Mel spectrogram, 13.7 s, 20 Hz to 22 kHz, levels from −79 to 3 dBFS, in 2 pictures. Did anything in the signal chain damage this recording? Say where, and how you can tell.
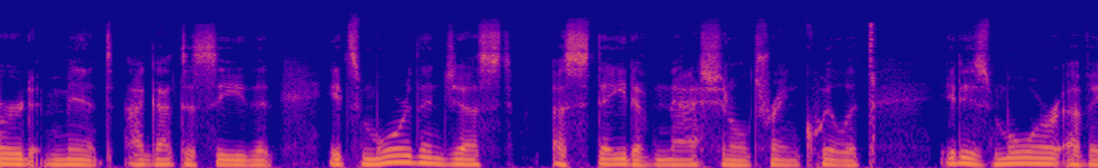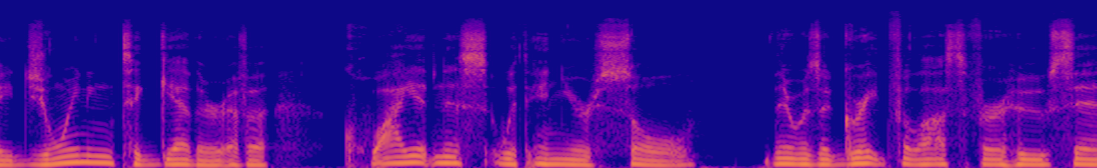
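Yes. Damaged data in a compressed stream hit the codec stage. At 5.42 to 5.47 s the speech breaks into a brief glitch lasting about 46 ms. Corrupted bytes made the decoder misread those frames. It lost sync and hunted for the next valid frame header.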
